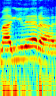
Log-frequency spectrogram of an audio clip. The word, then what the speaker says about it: Aguilera: like, maybe we should, your last name is hard for certain people to pronounce, Aguilera. You get a lot of Aguilera sometimes, but I let it slide, but I was like, no, this is my name, Aguilera.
